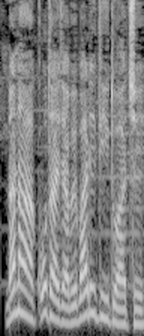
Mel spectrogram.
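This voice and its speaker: A man's voice: high-pitched, lively intonation, fast talker, darkish tone. A man voicing a middle-aged village man in a cartoon, with an earnest, dramatic delivery. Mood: nervous, evasive. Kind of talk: cartoon voice acting.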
